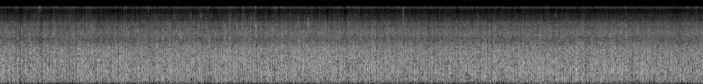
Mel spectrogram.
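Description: Steady rain falling on bare muddy earth and leafy coffee bushes: an even hiss that keeps up without a break.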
